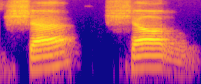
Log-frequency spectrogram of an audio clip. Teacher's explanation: Tapi sya-nya jangan syar. Sya-nya ikut tebal, enggak. Sya-nya tetap tipis.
